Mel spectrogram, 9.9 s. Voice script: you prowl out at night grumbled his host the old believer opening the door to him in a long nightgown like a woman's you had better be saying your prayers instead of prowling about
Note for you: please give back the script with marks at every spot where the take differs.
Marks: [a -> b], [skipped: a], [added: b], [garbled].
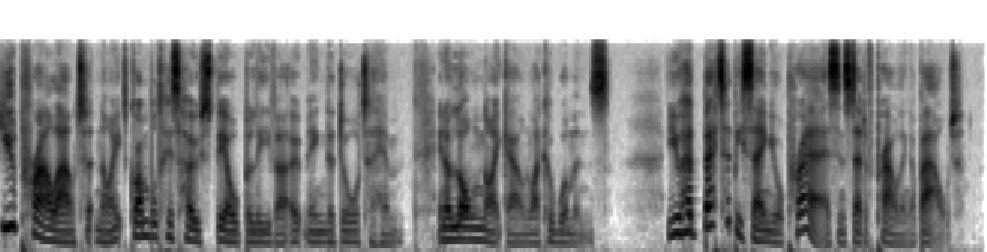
you prowl out at night grumbled his host the old believer opening the door to him in a long nightgown like a woman's you had better be saying your prayers instead of prowling about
